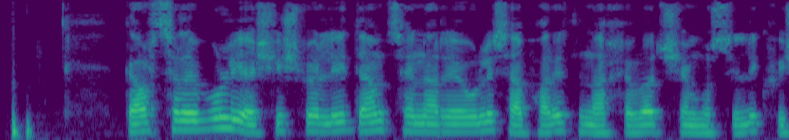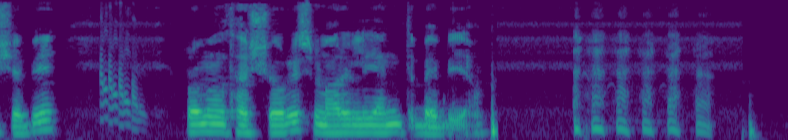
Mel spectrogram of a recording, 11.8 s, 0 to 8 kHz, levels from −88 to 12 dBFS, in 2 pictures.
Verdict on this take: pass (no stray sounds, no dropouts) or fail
fail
